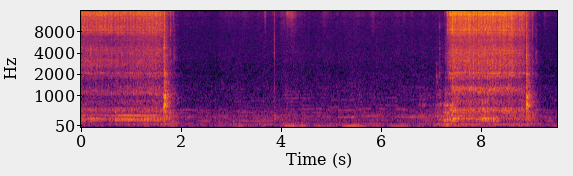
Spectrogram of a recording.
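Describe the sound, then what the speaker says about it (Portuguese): A 5-thread chain stitch overlock sewing machine with a 6 mm stitch width sews a small child's pyjama top, whirring loudly in two bursts separated by a quieter pause with faint handling noises. "A minha máquina, como ela é uma máquina de 4 fios, de 5 fios, uma ponto cadeia"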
